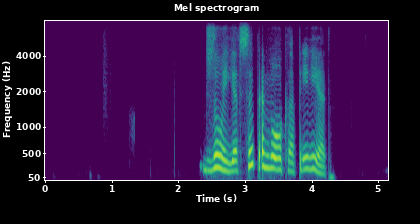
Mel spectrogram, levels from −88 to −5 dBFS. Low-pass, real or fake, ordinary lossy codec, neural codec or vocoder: 7.2 kHz; fake; Opus, 32 kbps; codec, 16 kHz, 0.5 kbps, X-Codec, HuBERT features, trained on general audio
